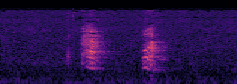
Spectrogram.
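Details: Domestic cat, one of a calico and a tabby pair, giving two short, bright meows about half a second apart over a quiet background, followed by a man speaking Italian.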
